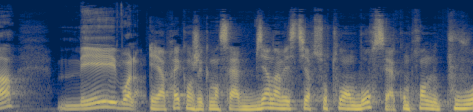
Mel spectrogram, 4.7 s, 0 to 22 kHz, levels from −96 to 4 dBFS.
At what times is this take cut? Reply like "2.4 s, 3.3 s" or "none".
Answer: 1.5 s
